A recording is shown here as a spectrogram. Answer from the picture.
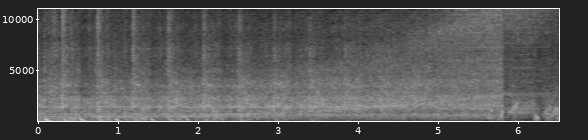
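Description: Trance track in a build-up: the steady kick drum stops about a second and a half in, leaving a long hissing noise sweep over the music, which cuts off just before the end.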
